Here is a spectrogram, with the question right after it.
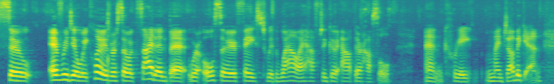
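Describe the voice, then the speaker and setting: With an Australian accent, a woman talks at a moderate pace in a fairly low pitch, her pitch shifting in an ordinary way. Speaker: real estate agent. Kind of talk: motivational talk. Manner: animated.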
